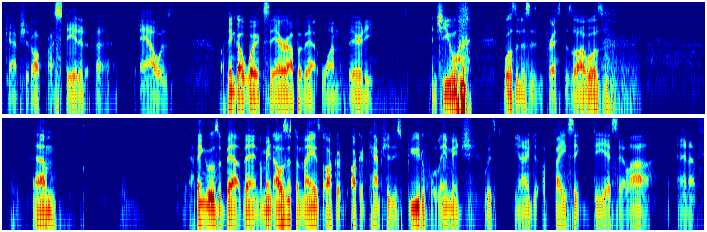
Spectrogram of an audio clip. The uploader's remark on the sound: SPUN: True Stories Told in the Territory is a live storytelling event that showcases some of the extraordinary people and stories that make up the Northern Territory. Told at our event in Palmerston.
